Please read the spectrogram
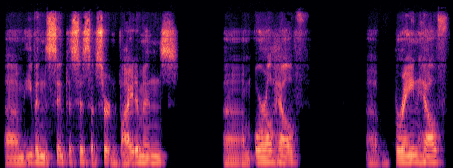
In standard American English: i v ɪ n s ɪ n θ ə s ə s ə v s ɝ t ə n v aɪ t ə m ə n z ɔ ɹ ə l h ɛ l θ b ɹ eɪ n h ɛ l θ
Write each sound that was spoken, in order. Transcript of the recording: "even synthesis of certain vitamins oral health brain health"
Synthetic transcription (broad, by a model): i v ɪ n s ɪ n θ ə s ə s ə v s ɝ t n v aɪ t ə m ə n z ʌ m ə l h ɛ l θ b ɹ eɪ n h ɛ l θ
